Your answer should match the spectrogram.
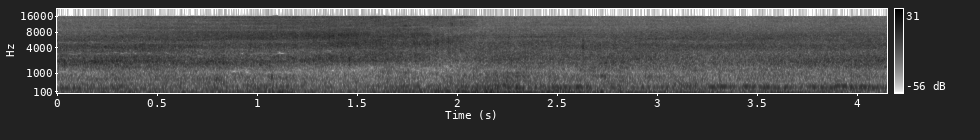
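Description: Steady hiss of outdoor background noise over a low rumble, swelling slightly a second or so in, as of tyres on a wet, slushy road.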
